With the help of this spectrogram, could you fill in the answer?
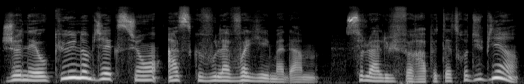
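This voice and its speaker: A woman voicing a mild, timid country doctor who speaks gently and deferentially. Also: lowish voice, sing-song, moderate pace, no room sound. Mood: soothing.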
